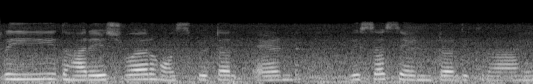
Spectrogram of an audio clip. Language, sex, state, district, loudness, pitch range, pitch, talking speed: Hindi, female, Madhya Pradesh, Dhar, -15 LUFS, 200-235 Hz, 210 Hz, 100 wpm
